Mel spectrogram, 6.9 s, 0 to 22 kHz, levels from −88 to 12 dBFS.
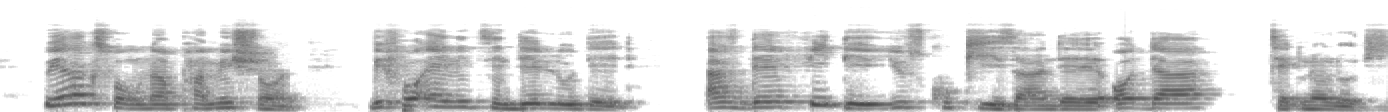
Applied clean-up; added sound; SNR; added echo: none; none; none; none.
